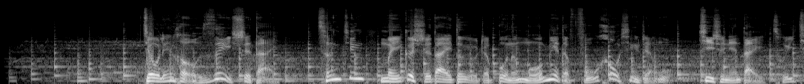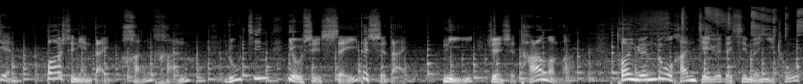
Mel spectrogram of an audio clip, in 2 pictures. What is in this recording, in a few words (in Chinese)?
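【广告】男-活泼; 九零后Z世代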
